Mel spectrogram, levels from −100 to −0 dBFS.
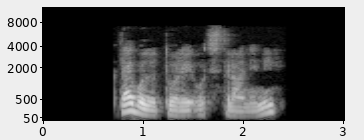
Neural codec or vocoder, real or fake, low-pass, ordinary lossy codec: none; real; 7.2 kHz; AAC, 32 kbps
